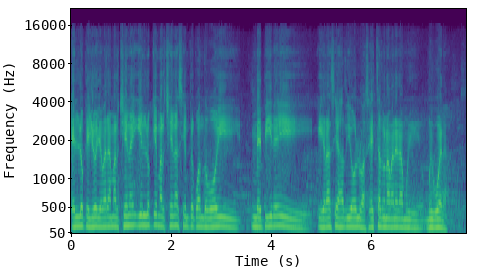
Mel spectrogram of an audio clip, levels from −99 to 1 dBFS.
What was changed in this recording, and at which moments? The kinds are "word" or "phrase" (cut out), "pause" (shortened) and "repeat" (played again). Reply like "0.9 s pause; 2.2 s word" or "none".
5.8 s word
